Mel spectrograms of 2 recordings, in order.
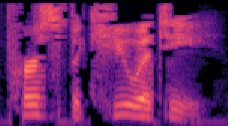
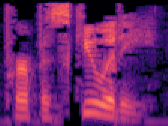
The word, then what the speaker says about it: perspicuity: This is called the doctrine of perspicuity. Perspicuity. Sometimes you'll hear people mispronounce that word and call it perspicuity. but it's perspicuity.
